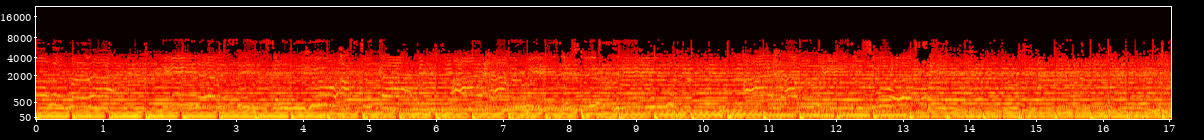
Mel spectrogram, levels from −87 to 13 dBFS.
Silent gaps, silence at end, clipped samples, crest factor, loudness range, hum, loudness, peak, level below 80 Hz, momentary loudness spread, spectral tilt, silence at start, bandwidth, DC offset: none; 0 s; under 0.1%; 10 dB; 0 LU; none; -22 LUFS; -10 dBFS; -28 dBFS; 1 LU; -4.5 dB/octave; 0 s; 8 kHz; under 0.1%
